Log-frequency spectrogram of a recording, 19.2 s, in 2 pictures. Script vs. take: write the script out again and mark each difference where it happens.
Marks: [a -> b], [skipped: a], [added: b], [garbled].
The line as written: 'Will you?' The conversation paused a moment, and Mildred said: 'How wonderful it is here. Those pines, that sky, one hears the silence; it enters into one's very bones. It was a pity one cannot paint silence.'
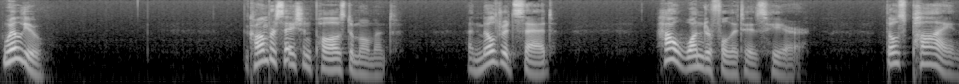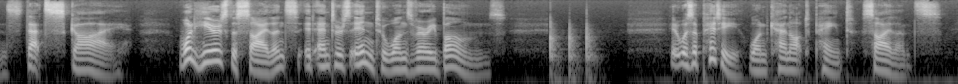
'Will you?' The conversation paused a moment, and Mildred said: 'How wonderful it is here. Those pines, that sky, one hears the silence; it enters into one's very bones. It was a pity one cannot paint silence.'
